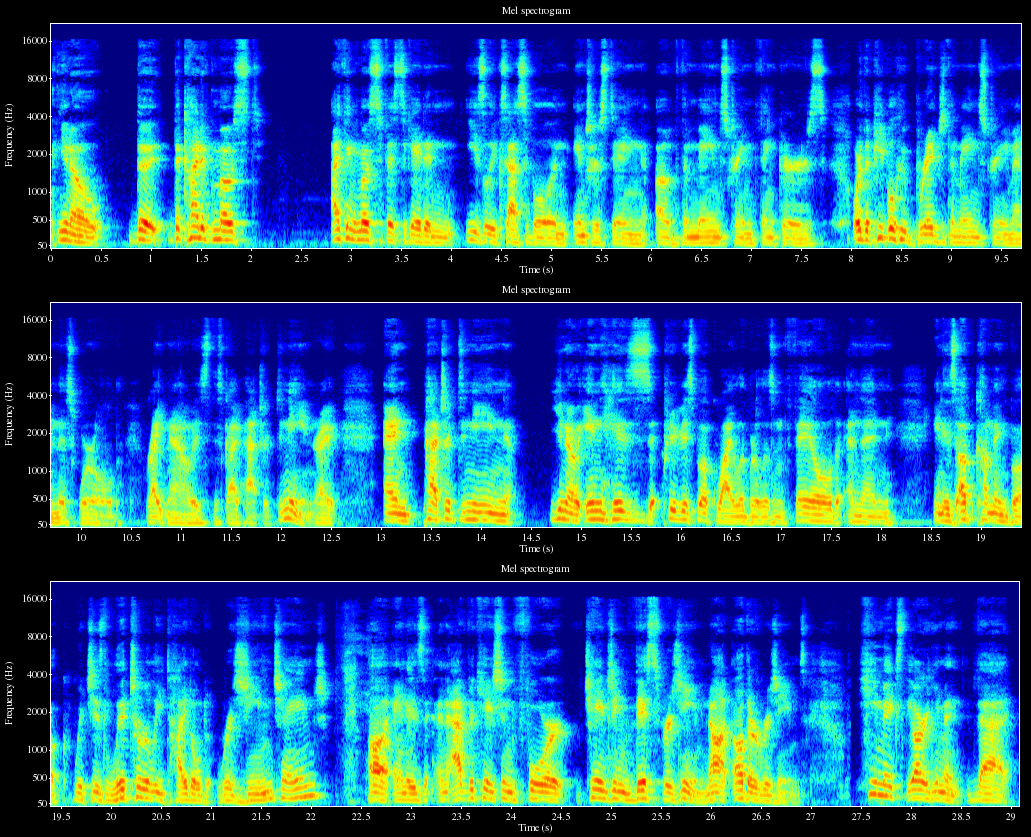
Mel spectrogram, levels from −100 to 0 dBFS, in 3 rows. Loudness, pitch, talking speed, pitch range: -25 LUFS, 115 Hz, 165 wpm, 95-145 Hz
